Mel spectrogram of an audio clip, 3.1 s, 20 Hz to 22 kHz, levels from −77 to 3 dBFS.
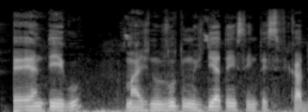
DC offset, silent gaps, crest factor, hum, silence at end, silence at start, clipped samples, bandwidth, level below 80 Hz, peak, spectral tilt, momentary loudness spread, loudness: under 0.1%; none; 18 dB; none; 0 s; 0.15 s; under 0.1%; 16 kHz; -30 dBFS; 0 dBFS; -5 dB/octave; 7 LU; -18 LUFS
